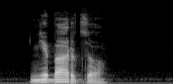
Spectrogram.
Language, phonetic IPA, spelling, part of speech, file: Polish, [ɲɛ‿ˈbard͡zɔ], nie bardzo, adverbial phrase, Pl-nie bardzo.ogg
